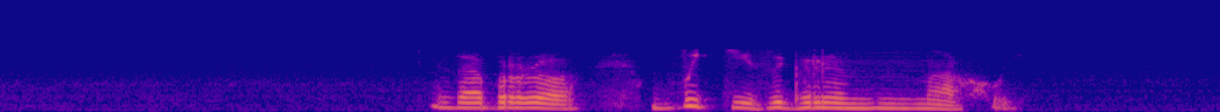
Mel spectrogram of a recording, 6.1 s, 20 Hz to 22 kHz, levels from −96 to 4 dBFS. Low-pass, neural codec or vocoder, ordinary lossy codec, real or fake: 3.6 kHz; vocoder, 22.05 kHz, 80 mel bands, HiFi-GAN; none; fake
